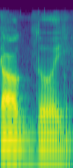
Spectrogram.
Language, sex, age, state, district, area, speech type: Bengali, male, 30-45, West Bengal, Alipurduar, rural, spontaneous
